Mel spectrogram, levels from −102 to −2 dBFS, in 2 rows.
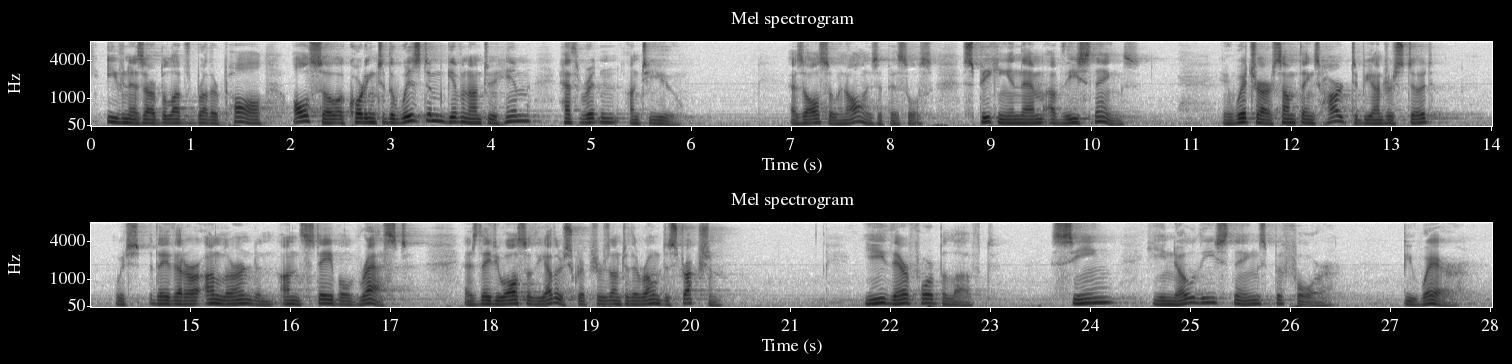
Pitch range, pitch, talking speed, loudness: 110-145 Hz, 125 Hz, 145 wpm, -22 LUFS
